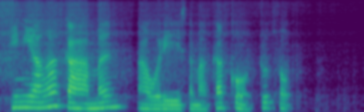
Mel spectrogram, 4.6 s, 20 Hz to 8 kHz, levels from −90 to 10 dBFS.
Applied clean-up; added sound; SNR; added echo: neural mask model RNNoise.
